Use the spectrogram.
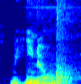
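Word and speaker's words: Maheno: Mahino.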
